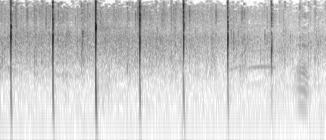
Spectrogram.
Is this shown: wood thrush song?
no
